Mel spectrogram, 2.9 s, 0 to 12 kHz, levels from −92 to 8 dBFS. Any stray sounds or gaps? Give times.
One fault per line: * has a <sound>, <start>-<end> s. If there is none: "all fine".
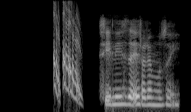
* has a chirp, 0.8-1.3 s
